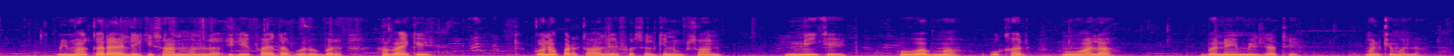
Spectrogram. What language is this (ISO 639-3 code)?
hne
